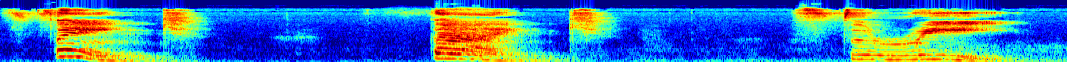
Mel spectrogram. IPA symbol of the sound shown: θ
